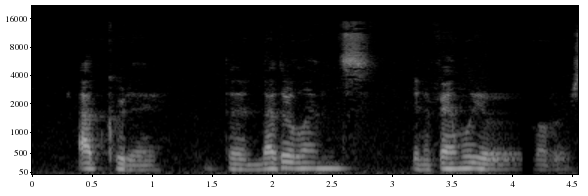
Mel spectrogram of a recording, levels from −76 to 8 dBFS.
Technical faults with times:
3.80-4.30 AAC frame loss with concealment

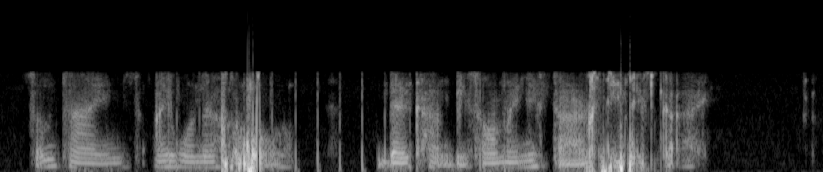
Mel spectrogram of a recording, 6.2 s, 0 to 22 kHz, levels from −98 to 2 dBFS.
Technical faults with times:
0.00-6.18 GSM full-rate codec
1.32-3.79 train of clicks
1.66-1.99 GSM bit errors
4.38-4.97 GSM bit errors

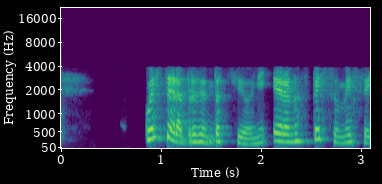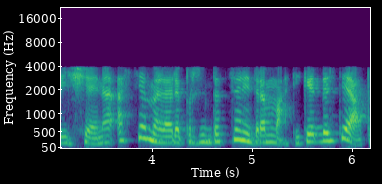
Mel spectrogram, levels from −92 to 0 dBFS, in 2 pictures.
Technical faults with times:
none

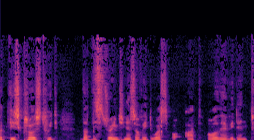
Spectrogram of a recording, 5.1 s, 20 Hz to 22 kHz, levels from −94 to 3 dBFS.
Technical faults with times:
3.19-3.24 corrupt frame decoded

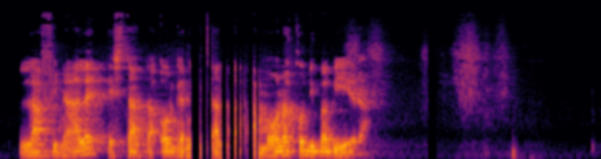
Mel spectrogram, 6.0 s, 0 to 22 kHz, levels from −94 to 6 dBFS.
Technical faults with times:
1.85-2.60 Bluetooth dropout
4.29-4.38 Bluetooth dropout

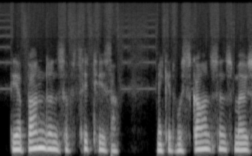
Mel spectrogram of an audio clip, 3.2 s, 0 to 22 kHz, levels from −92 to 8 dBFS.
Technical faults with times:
0.00-3.16 converter idle tones
1.39-1.41 skip ahead
1.49-3.07 jitter buffer speed-up

